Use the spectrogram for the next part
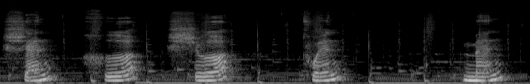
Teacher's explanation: tone two is relatively correct it basically it starts low and goes high from the bottom to the highest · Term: tone 2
